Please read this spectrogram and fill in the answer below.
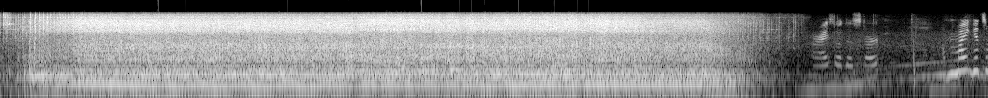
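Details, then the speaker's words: Honda mower with auto choke, started in cold weather on first pull: small engine holds a steady, even high-pitched drone for about ten seconds, then cuts off and winds down; running normally. "Gas is on. Let's see what she does. That's first pull. That's acceptable. It's cold out. Yeah, that auto choke is kicking in."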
